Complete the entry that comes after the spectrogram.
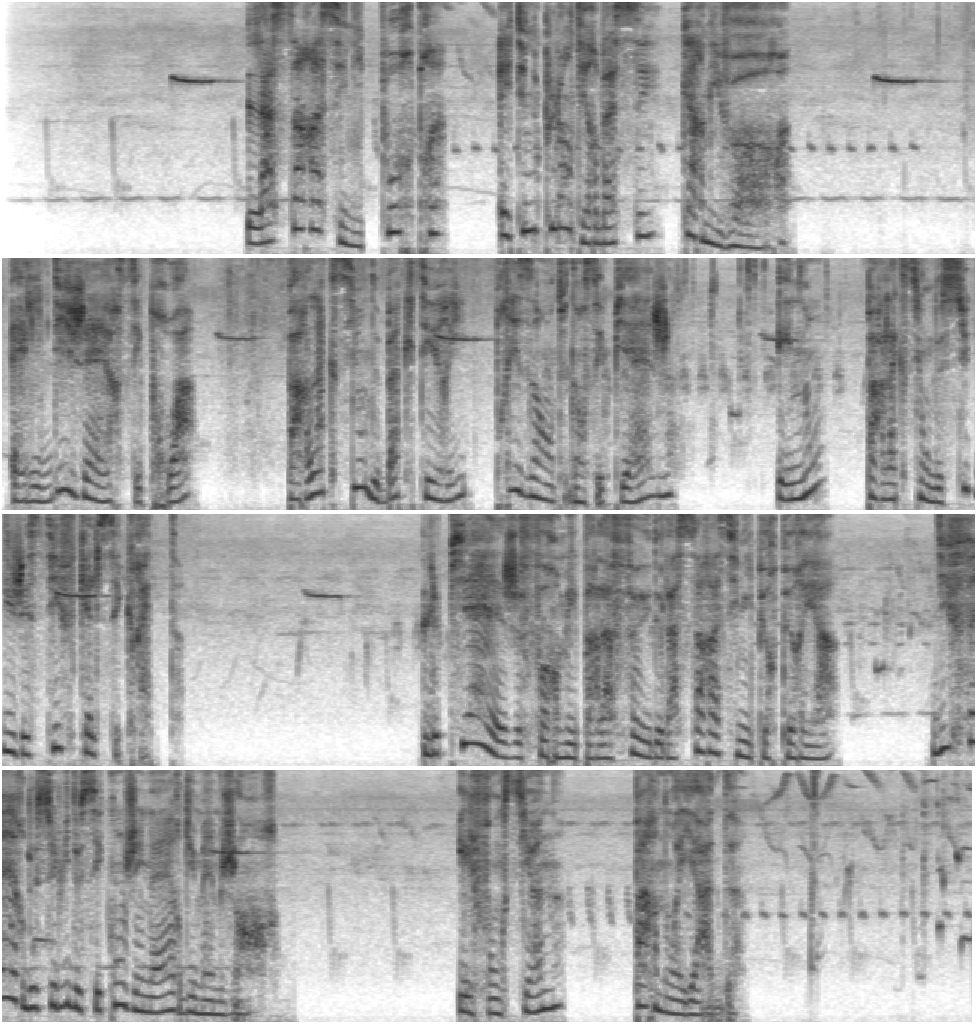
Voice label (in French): Narration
